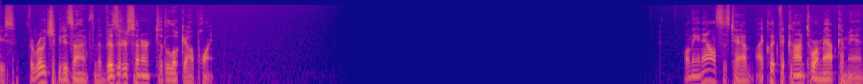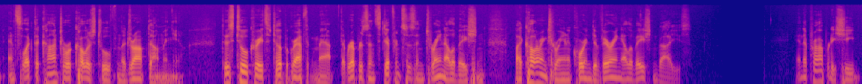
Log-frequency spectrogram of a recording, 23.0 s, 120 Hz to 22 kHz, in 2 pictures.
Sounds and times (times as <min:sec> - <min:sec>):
Speech: 0:00.0 - 0:02.9, 0:09.1 - 0:20.8, 0:22.1 - 0:23.0.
